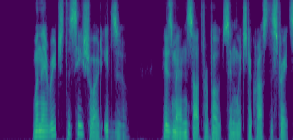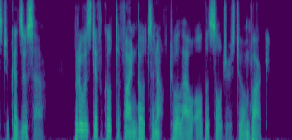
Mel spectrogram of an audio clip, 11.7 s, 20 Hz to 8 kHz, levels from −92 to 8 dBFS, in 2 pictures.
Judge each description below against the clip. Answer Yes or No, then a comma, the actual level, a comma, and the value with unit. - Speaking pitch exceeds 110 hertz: No, low, 100 Hz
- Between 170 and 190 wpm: Yes, average, 180 wpm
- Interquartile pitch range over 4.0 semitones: No, average, 3.6 semitones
